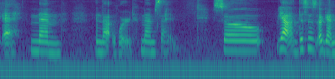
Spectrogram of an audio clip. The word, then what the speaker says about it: Mem Sahib: An example of this rule is Mem Sahib, M-E-M-S-A-H-I-B. And then here you have the E for the eh, mem, in that word, Mem Sahib.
